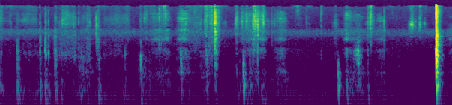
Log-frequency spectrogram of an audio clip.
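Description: Paper collage pieces being handled and laid on a notebook page: soft scattered rustles and light taps, with one sharp click near the end.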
